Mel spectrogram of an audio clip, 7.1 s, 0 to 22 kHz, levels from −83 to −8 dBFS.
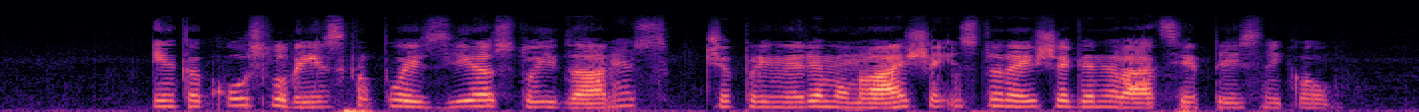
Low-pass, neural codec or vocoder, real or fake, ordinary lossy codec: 14.4 kHz; codec, 32 kHz, 1.9 kbps, SNAC; fake; AAC, 32 kbps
